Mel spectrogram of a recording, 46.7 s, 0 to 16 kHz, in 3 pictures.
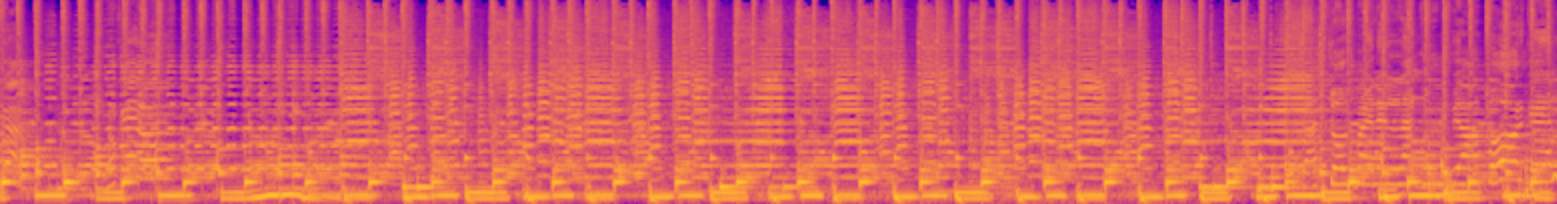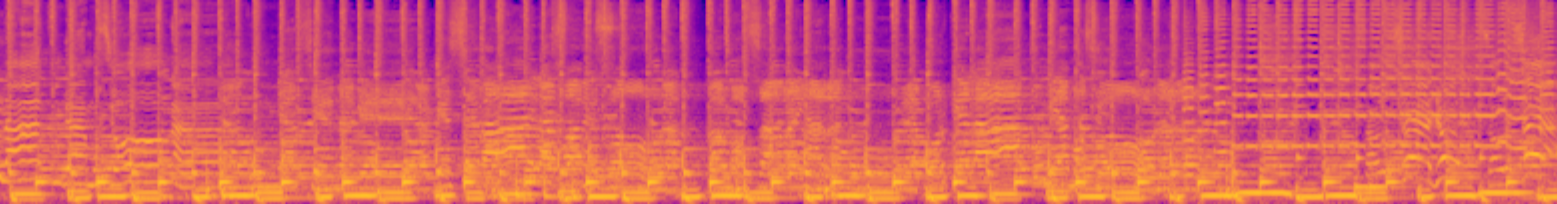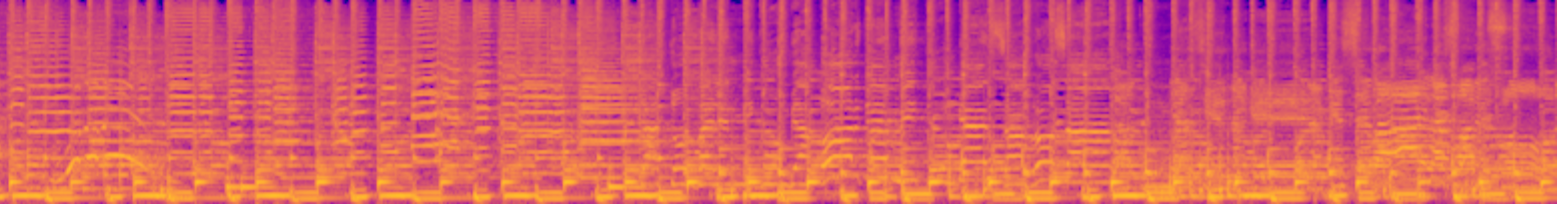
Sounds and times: Salsa music: 0.0s - 46.7s.

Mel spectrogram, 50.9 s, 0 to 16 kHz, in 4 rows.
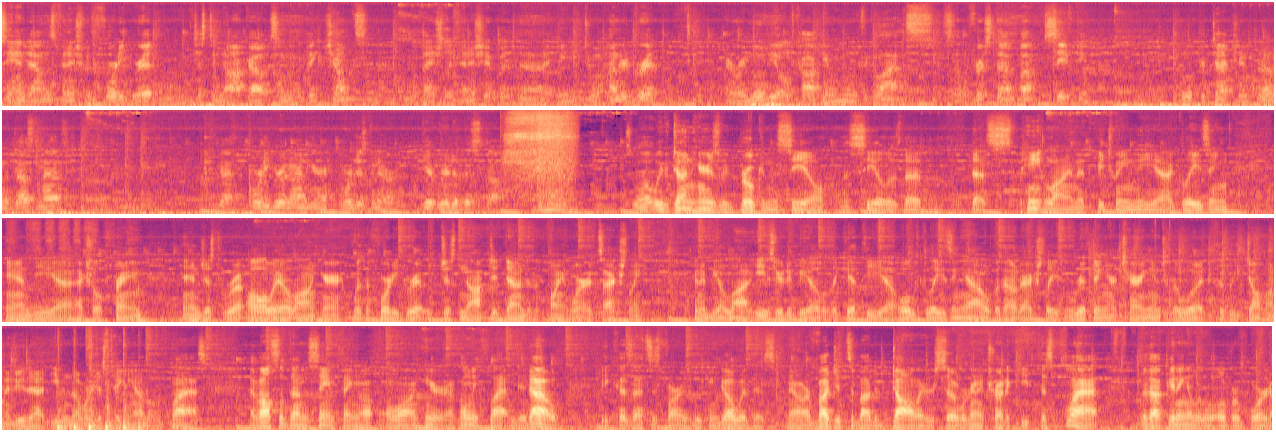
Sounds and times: Speech: 0.0s - 6.6s, 7.2s - 10.9s, 11.7s - 13.4s, 14.7s - 17.8s, 19.0s - 50.8s
Music: 0.0s - 50.8s.

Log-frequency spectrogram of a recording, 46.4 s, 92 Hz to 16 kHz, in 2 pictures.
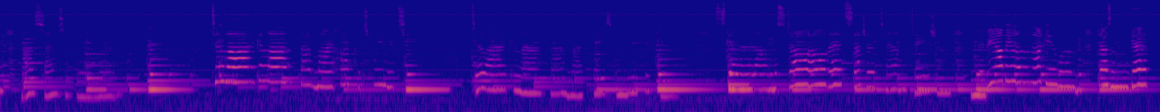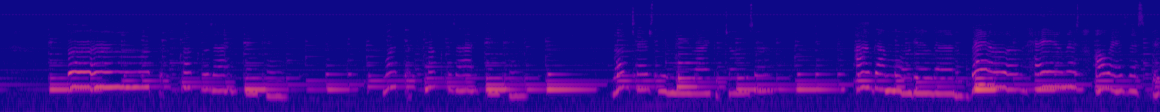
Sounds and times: Ukulele: 0.0s - 23.2s, 24.2s - 46.4s
Inside, small room: 0.0s - 46.4s.

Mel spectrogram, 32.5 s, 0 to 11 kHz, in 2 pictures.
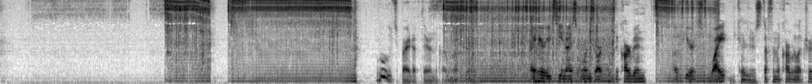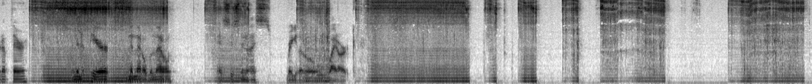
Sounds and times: Hum: 0.0s - 32.4s
Mains hum: 0.0s - 32.4s.

